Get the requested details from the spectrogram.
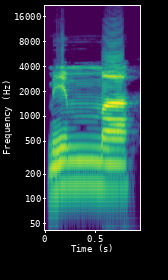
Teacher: میم مشدد ہے, آواز ناک میں چھپائیں گے, غنہ کریں گے. الف مدہ ہے.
